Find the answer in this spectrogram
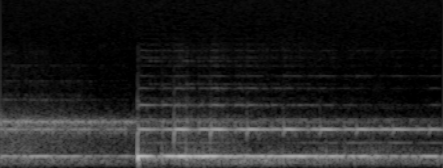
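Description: Ambient background music: a steady sustained drone, with a bell-like tone struck about a second and a half in that rings on.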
